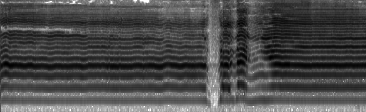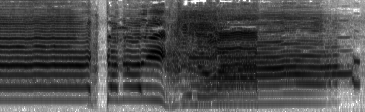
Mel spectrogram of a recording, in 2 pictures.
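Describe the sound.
A man in South Carolina sings long, held notes with brief breaks to his donkey, and near the end the donkey's harsh, raspy bray swoops down in pitch and joins the singing.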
